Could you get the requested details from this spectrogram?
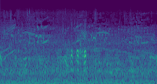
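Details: Australian wood ducks squabbling in the Melbourne suburbs, Victoria, Australia: three short, nasal, mewing calls in quick succession over a steady low rumbling background.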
